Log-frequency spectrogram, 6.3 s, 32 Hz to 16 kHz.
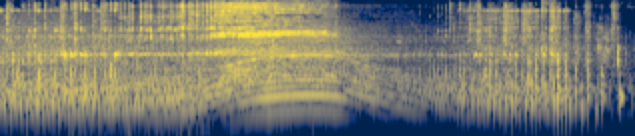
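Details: Redmax EBZ7500 backpack leaf blower two-stroke, cold start, before the carburetor was replaced; cleaning and sea foam failed: revs swell, sag and fade out, then sputter back; surges and keeps dying, fuel supply suspected.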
